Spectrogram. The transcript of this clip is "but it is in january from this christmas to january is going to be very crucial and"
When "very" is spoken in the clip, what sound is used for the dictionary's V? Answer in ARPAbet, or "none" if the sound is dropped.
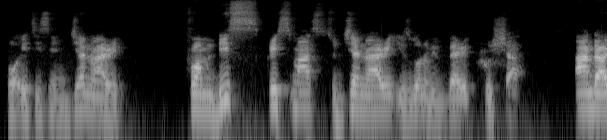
V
